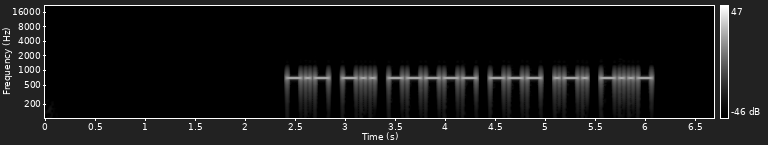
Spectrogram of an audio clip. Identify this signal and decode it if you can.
Morse code, heard as a keyed tone, about 25 wpm, 700 Hz. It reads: KD0ORX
